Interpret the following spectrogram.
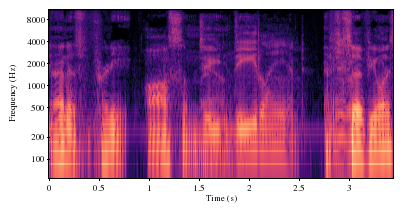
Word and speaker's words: DeLand: D-Land.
